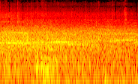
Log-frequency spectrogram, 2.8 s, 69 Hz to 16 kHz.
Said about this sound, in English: And before I get started, can we please clap it up for the class of 2018? I am so proud of you guys.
